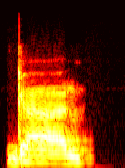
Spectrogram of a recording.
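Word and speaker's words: Gane: Jones' path to stubbing his toe and Gani's path to earning a victory, it's Gan, and I'll mispronounce it 20 times.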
